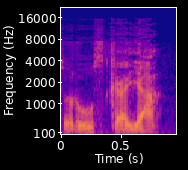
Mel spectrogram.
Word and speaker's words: Russkaja: You say Russkaja or Russkaja, pero nosotros en Austria decimos Russkaja. Oh, that's good to know. Russkaja, yeah, sí. But it's not that international pronunciation. It's from the German language. You know, we divide the words Rus, ska, and ja, and ja means yes or si.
